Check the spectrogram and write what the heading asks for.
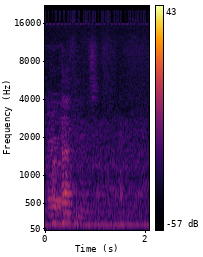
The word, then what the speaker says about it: Carpathians: How do you pronounce that? Carpathians.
